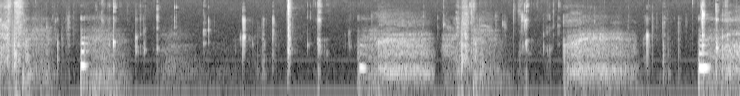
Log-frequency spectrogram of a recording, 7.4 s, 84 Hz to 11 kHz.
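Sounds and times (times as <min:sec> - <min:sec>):
child chewing and crunching food while being fed: 0:00.0 - 0:03.4, 0:04.4 - 0:05.8, 0:06.4 - 0:07.3.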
